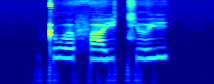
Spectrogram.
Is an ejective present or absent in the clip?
absent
